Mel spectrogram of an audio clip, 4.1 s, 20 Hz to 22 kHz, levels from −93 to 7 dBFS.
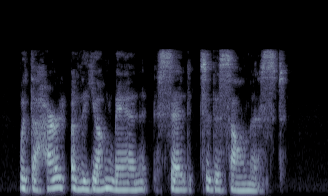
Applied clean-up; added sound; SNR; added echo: none; none; none; none.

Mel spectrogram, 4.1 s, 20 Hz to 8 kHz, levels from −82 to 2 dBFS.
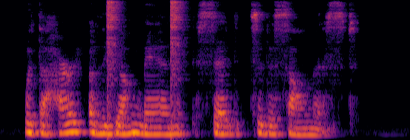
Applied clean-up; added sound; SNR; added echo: none; Hi-hat; 7 dB; reverberation time 0.3 s.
